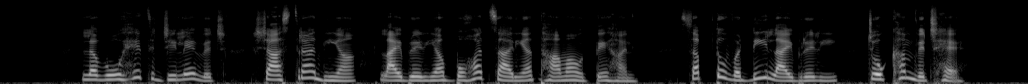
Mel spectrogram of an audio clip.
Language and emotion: Punjabi, neutral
